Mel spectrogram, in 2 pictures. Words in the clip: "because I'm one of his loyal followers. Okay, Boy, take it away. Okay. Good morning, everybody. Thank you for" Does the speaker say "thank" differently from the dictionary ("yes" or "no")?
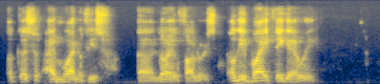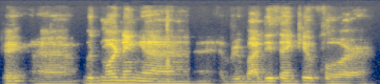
yes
